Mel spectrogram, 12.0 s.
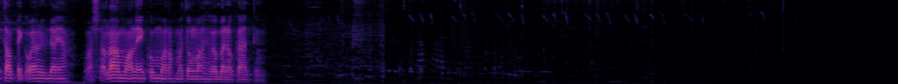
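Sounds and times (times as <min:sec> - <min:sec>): bird chirping: 0:03.6 - 0:10.5.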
